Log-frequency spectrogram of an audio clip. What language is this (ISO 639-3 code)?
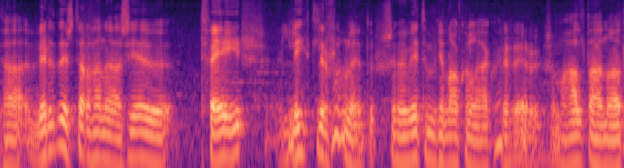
isl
